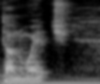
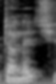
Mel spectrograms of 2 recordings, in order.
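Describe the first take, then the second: First: It is said with a non-English pronunciation. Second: It is said with an English pronunciation.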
